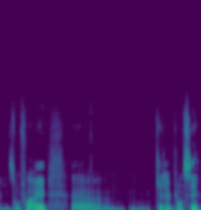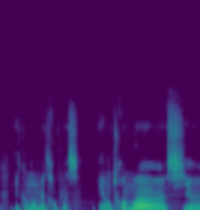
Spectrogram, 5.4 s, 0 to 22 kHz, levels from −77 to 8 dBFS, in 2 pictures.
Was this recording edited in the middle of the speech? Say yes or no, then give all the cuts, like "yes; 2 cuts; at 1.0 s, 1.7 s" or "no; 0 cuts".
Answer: yes; 1 cut; at 2.8 s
